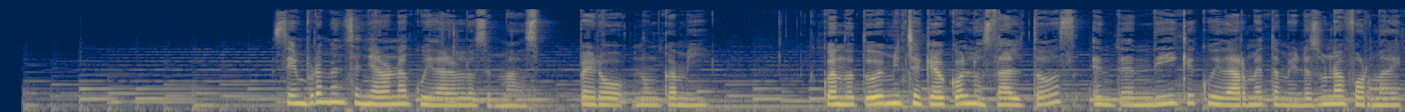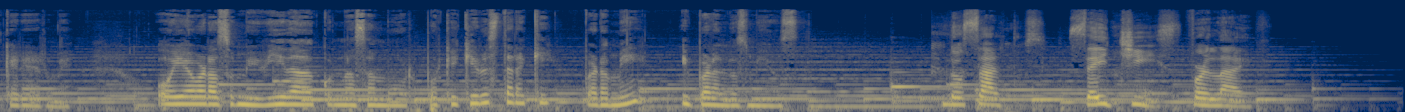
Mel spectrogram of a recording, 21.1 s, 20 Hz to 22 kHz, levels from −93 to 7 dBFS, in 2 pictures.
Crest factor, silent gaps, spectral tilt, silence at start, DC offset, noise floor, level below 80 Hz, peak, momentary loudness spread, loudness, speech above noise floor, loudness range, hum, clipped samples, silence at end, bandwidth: 18 dB; none; -5.5 dB/octave; 0.15 s; under 0.1%; -53 dBFS; -50 dBFS; -2 dBFS; 16 LU; -20 LUFS; 35 dB; 5 LU; none; under 0.1%; 0.55 s; 16 kHz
